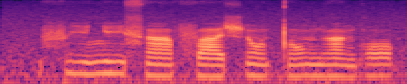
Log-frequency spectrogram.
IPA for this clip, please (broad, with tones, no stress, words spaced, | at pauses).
fi˧li˧ sã˨fa˨ʃɔ̃˨ tɔ̃˨˦ɡã˧ɡɔ˧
